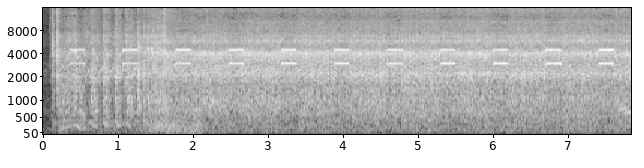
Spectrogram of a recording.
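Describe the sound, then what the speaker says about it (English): Regular high-pitched low air pressure warning beeps from a truck repeat steadily over the loud, continuous rumble of its large engine, just started up with no air in the tanks. "it's beeping at me, let me know that there's no air in the tanks"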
